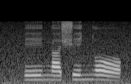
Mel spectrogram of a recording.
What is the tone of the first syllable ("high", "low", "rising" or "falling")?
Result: high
